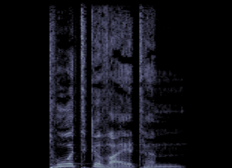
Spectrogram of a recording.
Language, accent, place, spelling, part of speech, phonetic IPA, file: German, Germany, Berlin, todgeweihtem, adjective, [ˈtoːtɡəvaɪ̯təm], De-todgeweihtem.ogg
- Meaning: strong dative masculine/neuter singular of todgeweiht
